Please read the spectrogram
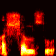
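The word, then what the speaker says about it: الشمس: উচ্চারণ হবে না, বরং লামটা উচ্চারণ না হয়ে তারপরের যে অক্ষরটা আছে সেখানে তাসদিদ হবে।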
